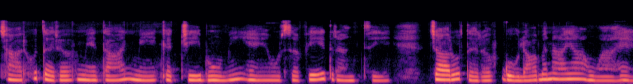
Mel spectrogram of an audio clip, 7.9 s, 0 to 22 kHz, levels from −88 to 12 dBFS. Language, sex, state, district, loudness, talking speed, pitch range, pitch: Hindi, female, Chhattisgarh, Sukma, -18 LUFS, 130 wpm, 195-230 Hz, 205 Hz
